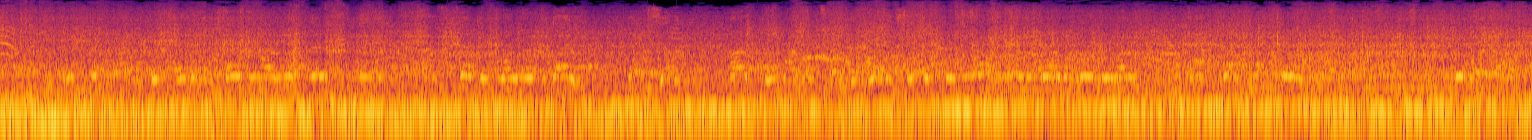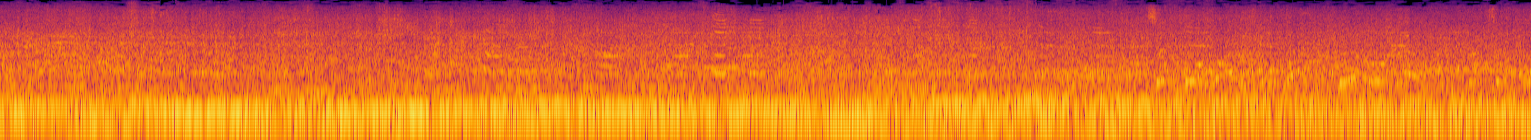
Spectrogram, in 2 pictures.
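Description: Engines of several racing vans lapping an oval track, a continuous drone of mixed engine noise, with indistinct voices over it.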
